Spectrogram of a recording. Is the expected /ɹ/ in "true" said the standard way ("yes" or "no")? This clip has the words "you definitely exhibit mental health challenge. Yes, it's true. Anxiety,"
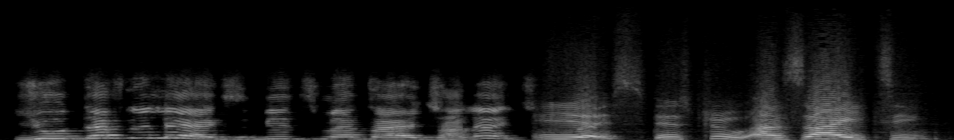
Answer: yes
